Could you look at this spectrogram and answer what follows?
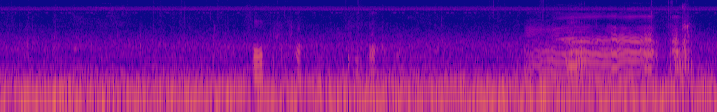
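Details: Backyard chickens in a coop; brief soft clucks early, then a longer wavering, quavering harmonic cackle in the last second and a half, against low continuous background noise.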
